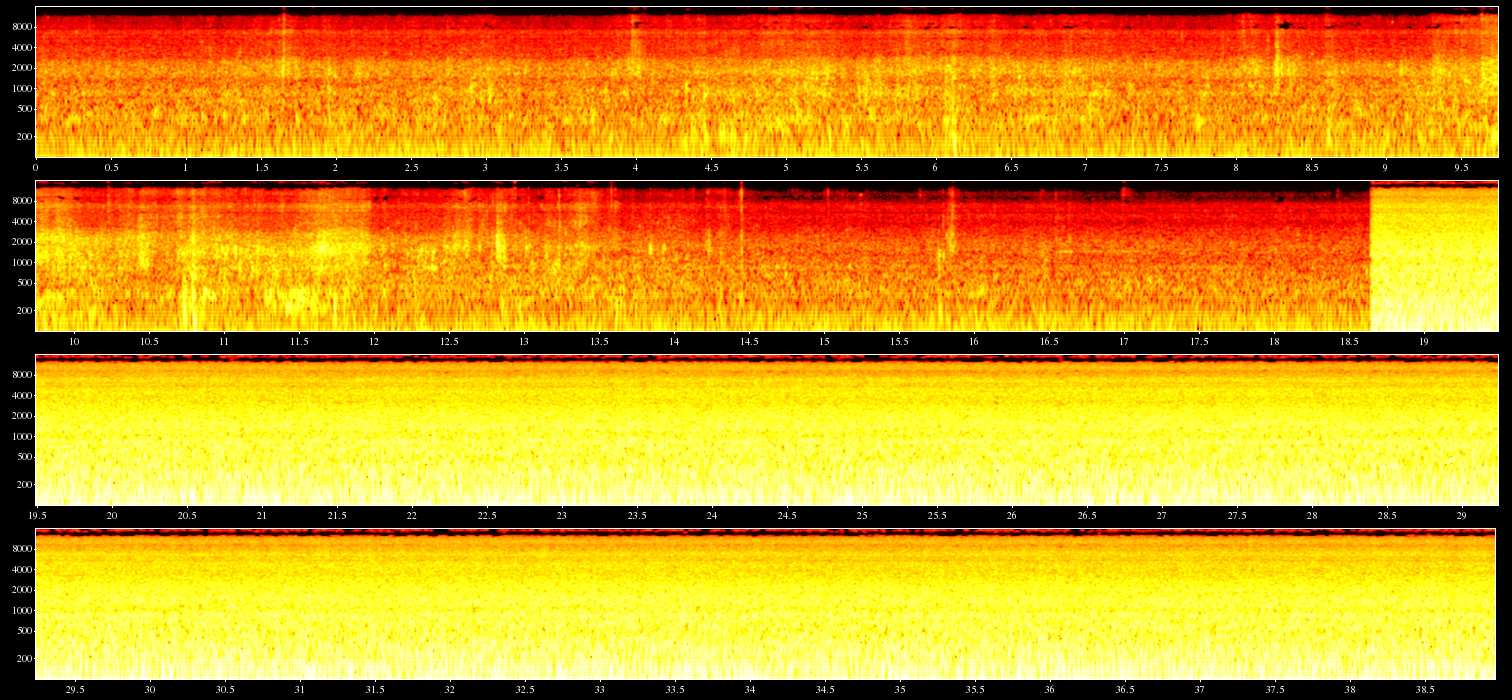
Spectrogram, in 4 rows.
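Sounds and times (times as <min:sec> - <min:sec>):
water rushing over a weir: 0:00.0 - 0:14.4, 0:18.6 - 0:38.9
water sloshing around wading legs: 0:00.8 - 0:17.2
splashing steps: 0:01.4 - 0:16.6.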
